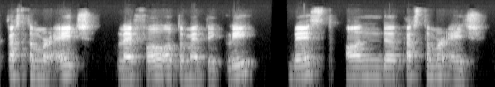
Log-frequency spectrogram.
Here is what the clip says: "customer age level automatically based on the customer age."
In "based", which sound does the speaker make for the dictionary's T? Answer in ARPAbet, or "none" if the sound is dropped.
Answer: T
